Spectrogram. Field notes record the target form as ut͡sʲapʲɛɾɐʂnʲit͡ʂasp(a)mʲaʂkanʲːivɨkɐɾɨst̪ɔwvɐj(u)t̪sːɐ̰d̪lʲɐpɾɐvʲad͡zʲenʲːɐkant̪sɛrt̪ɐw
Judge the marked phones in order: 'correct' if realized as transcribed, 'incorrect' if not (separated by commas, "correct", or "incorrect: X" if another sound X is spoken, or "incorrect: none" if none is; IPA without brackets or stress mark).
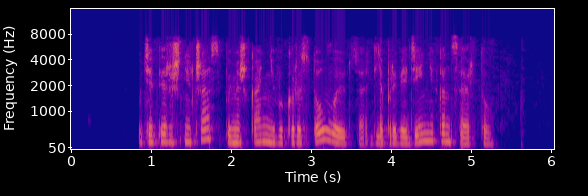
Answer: incorrect: ɐ, correct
